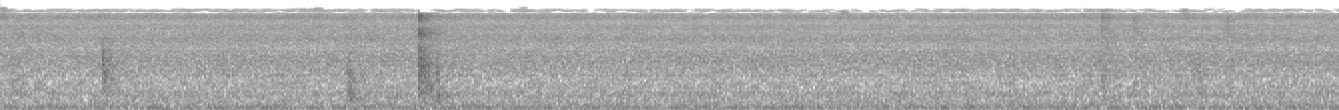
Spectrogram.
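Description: A wheel knocks and clicks lightly, close by.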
